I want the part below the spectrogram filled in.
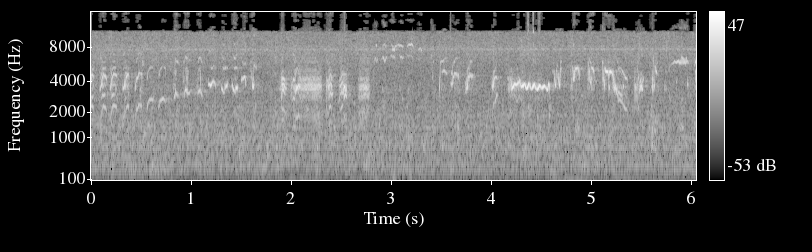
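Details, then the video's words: Red siskin, a rare protected bird, giving a rapid 'tembakan' style twittering song of high chirps, trills and thin whistled notes, used as a training recording for cage birds; steady background hiss throughout. "Masteran Tembakan Siskin Merah"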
